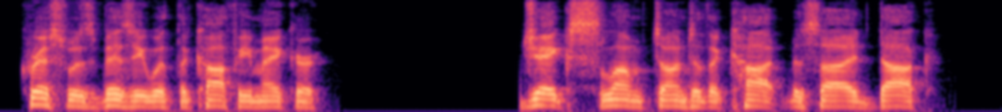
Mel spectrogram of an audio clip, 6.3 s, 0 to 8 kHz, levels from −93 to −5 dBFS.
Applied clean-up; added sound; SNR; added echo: none; none; none; none.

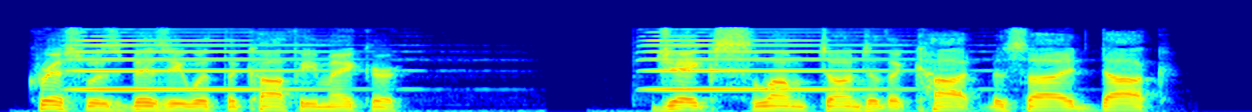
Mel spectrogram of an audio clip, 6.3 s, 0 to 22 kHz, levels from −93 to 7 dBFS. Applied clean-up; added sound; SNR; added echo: none; Bowed string instrument; 5 dB; none.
